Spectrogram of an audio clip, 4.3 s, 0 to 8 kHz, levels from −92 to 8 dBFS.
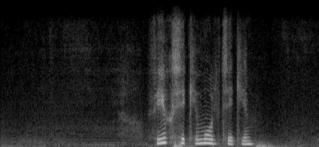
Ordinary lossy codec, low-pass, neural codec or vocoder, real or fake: Opus, 24 kbps; 7.2 kHz; codec, 16 kHz in and 24 kHz out, 0.6 kbps, FocalCodec, streaming, 2048 codes; fake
